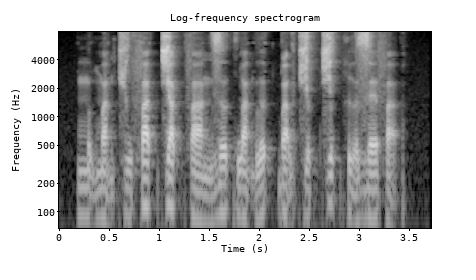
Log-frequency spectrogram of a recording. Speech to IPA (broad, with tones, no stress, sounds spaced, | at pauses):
m ə̰˧˨ w m a̰˧˨ n t͡ɕ ṳ˨˩ f a˦˥ t̚ t͡ɕ a˦˥ k̚ f aː˧˩ ŋ z əː˧ k w a̰˧˨ ŋ l ə˦˥ t̚ ɓ a̰˧˨ w t͡ɕ ə˨˩ p̚ t͡ɕ ə˦˥ p̚ h ɨ̰˧˨ ə̯ z ɛ˨˦ f a̰ː˧˨ ʔ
